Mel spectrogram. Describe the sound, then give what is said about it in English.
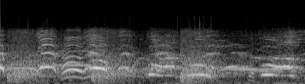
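A crowd of warriors charging toward a wide open gate in a Lone Ranger radio drama, shouting and whooping war cries, overlapping yells rising and falling in pitch for several seconds, loud and continuous without a break. “Now give a war cry like Red Fox. Wave your arms.”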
